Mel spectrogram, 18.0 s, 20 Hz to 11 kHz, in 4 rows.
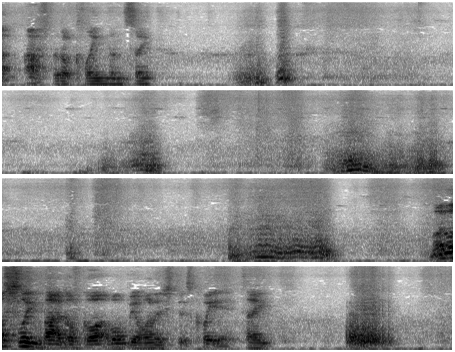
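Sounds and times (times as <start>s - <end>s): sleeping bag rustling: 5.4s - 14.1s, 17.0s - 18.0s.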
